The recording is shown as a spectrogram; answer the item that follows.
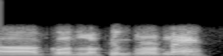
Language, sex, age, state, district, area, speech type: Assamese, male, 30-45, Assam, Kamrup Metropolitan, rural, conversation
